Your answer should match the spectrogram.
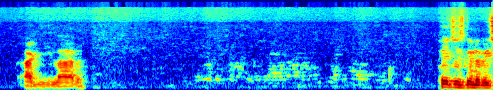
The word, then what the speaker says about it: Aguilar: now that's going to bring up jesus aguilar aggie lot i should say because that's the way you pronounce his name aggie ladder pitch is going to be strike one on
